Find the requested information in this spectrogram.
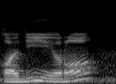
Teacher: kita panggil ra tafkhim, iaitu ra yang kita baca dengan tebal. Sebab apa? Sebab ra berbaris fathah.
